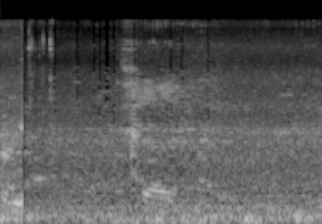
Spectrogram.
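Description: Busy open-air market background: a steady low rumble of traffic and crowd, with a brief snatch of a voice about a second in.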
